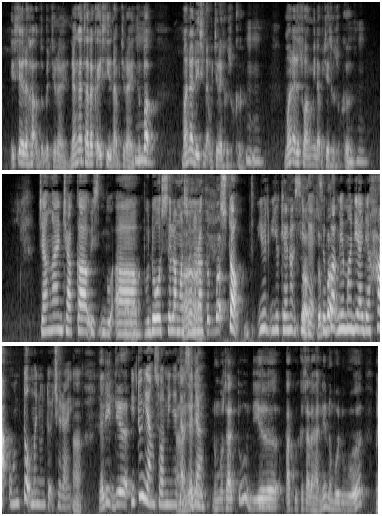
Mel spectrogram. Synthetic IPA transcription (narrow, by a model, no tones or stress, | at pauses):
isiadaɦakunt̪ʊk̚bət͡ʃəɾa̰jd͡ʒaŋãnsadakaist̪idna̰ʔbət͡ʃəɾa̰jsəbap̚ | manaːdaisinaʔbət͡ʃəɾajsukəsukə | manaadasuamĩnaʔbət͡ʃəajsukəsukə | d͡ʒaŋãnt͡ʃakap̚iəbədosəlahmãsʊʔɲəɾaəbast̪ɔp̚ujukɛnɔt̚sidɛt̚əsəbbap̚mẽmãŋdiaːdahaʔunt̪ʊʔ̚mə̃nunt̪ʊt̪̚t͡ʃəɾaja̰ | d͡ʒadidiəit̪ujaŋsuamiɲãaʔsd͡ʒaədianɔ̃mbərsat̪udiəakukəsalaɦanːənɔ̃mbərduə | mə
